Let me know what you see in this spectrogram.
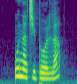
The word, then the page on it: oignon: France; [ɔ.ɲɔ̃]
